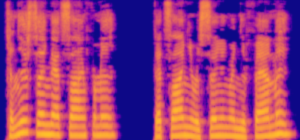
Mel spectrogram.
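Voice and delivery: put-on high little-girl request; small child asking sweetly; young filly, pleading. A narrator's reading. Child character asks.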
